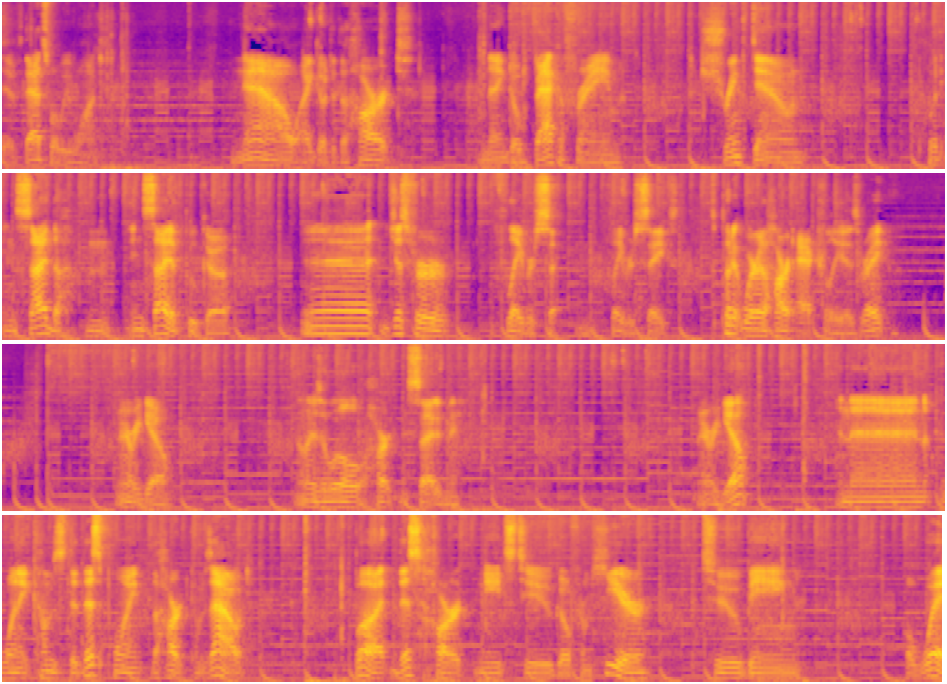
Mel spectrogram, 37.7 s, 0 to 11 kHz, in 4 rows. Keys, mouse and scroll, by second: 1.1 ctrl+Tab, 3.1 click, 5.2 Left, 7.0 s, 9.2-10.6 drag, 12.7-13.7 drag, 14.4-15.8 drag, 17.6-19.4 scroll up 1, 19.4 click, 19.4 scroll up 7, 23.6 s, 26.8 KP_0, 28.9 Right, 31.6 Left, 32.1-33.1 right drag, 33.1 Right, 36.0 s.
